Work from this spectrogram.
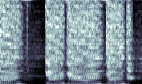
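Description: Serum synth growl bass with pitch bend of plus and minus two semitones and a changing LFO rate, a loud gritty wobbling tone with rising and falling pitch sweeps in several rhythmic pulses and a brief gap.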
